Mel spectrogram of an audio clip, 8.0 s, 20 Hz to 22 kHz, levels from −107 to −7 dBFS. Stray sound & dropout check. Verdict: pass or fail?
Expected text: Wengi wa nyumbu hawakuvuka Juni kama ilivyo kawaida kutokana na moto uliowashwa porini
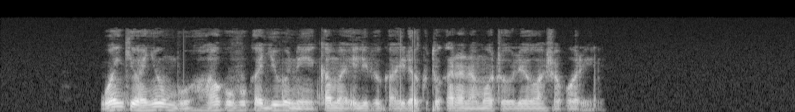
pass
